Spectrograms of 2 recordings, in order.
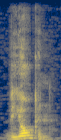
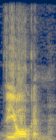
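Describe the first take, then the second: First: Startled gasp of surprise. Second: Loud startled exclamation; loudly stammered in shock. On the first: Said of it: "gasped Mistress Hurley". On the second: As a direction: blurt it out, stunned. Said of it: "stammered the squire". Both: A narrator's reading.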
